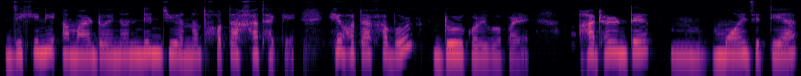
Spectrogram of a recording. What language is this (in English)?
Assamese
